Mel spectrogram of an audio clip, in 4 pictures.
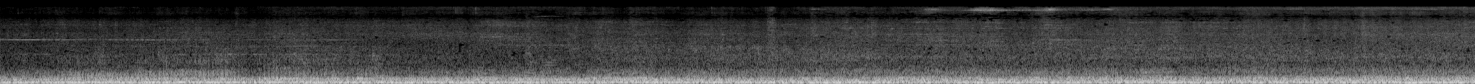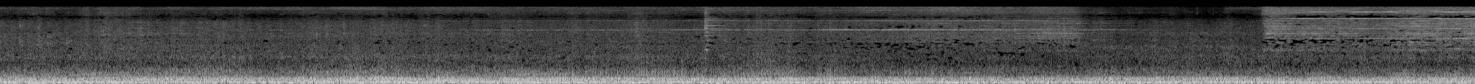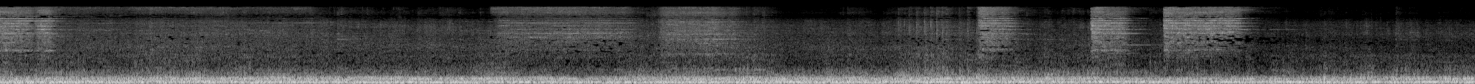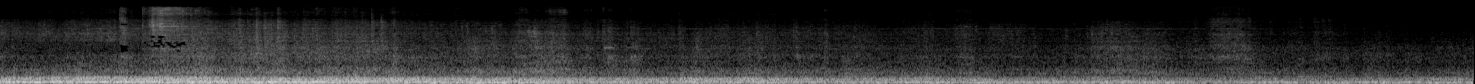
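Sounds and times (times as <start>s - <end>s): train wheels rumbling on rail: 0.0s - 59.0s
high-pitched wheel screeches: 27.4s - 30.2s.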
